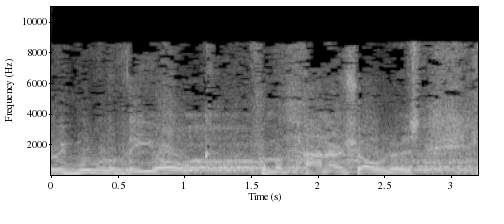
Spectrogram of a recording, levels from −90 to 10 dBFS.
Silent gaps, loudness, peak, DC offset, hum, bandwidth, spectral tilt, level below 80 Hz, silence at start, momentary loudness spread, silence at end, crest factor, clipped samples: none; -13 LUFS; 0 dBFS; under 0.1%; none; 9.2 kHz; -5 dB/octave; -42 dBFS; 0 s; 1 LU; 0 s; 12 dB; under 0.1%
